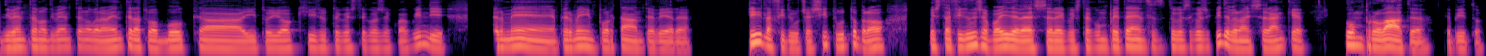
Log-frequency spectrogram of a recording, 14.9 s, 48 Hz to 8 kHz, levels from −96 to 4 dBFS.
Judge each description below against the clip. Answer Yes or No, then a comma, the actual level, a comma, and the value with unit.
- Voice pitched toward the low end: Yes, low, 105 Hz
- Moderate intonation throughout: No, narrow, 1.9 semitones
